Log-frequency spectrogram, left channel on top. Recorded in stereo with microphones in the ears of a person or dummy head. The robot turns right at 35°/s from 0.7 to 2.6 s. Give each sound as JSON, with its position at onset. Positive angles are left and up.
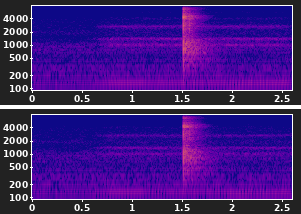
{"t": 1.5, "sound": "breaking glass", "side_deg": 10, "distance_m": 0.5}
